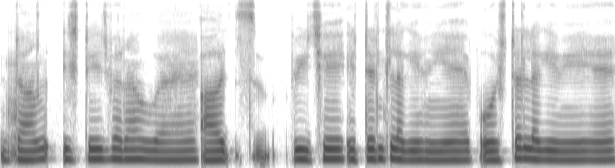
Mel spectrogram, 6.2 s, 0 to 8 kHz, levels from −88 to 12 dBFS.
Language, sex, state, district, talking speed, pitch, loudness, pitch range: Hindi, male, West Bengal, Malda, 195 wpm, 165 Hz, -23 LUFS, 160-175 Hz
